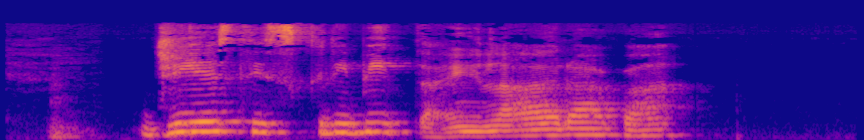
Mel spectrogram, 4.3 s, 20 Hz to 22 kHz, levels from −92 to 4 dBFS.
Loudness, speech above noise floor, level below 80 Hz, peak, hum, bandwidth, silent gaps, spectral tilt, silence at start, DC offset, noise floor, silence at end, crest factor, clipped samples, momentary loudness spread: -24 LUFS; 47 dB; -66 dBFS; -4 dBFS; none; 11.5 kHz; none; -2.5 dB/octave; 0.25 s; under 0.1%; -73 dBFS; 0.9 s; 22 dB; under 0.1%; 15 LU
